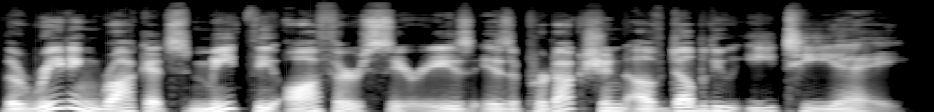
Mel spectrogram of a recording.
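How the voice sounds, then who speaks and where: A man reading scripted funding credits as an announcer, clear and even. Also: lowish voice, normal speed, no echo, clean studio sound.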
